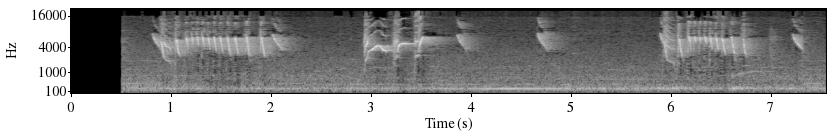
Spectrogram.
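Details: White-eye, locally called cucak kinoi, calling to lure other kinoi: a rapid high chirping trill, then sharp slurred whistles and short upswept notes, and another quick trill near the end over a faint low hum.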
